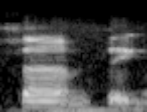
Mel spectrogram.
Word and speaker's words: something: at the word sum if this was following the vowel consonant e rule it would have a long o something i don't say it that way something makes a short u sound okay so let's write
